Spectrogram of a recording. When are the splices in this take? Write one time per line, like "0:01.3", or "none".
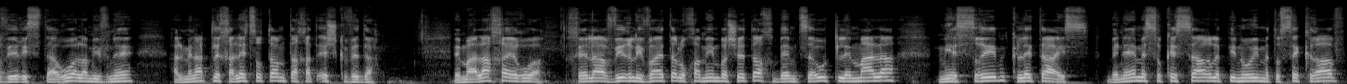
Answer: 0:04.5
0:11.0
